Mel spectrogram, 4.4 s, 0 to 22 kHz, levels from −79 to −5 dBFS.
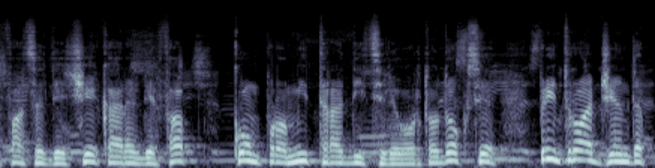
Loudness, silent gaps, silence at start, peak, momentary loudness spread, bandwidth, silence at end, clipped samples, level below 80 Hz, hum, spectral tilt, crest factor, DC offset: -21 LUFS; none; 0 s; -8 dBFS; 5 LU; 12.5 kHz; 0 s; under 0.1%; -54 dBFS; none; -6.5 dB/octave; 14 dB; under 0.1%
